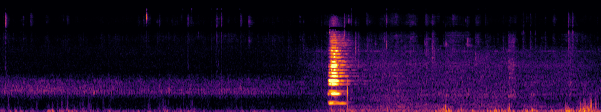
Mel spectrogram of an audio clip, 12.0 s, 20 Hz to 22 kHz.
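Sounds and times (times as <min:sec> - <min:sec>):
short horn toot: 0:06.6 - 0:07.1.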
